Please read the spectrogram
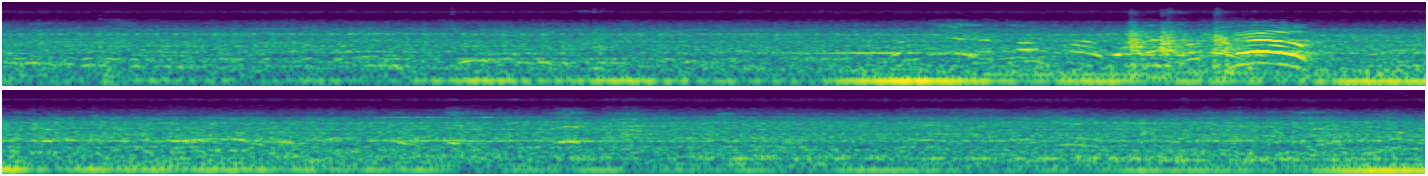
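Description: Diesel engine of a Hitachi tracked excavator running steadily as it works, filling pits with rubble. A voice shouts briefly about six seconds in.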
